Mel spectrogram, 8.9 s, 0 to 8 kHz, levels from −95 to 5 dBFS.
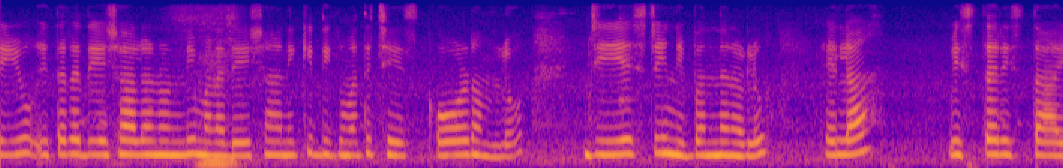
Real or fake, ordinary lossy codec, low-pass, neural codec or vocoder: real; none; 7.2 kHz; none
